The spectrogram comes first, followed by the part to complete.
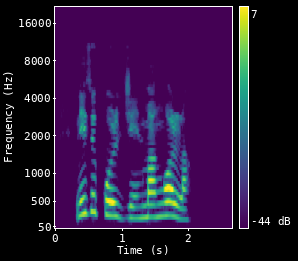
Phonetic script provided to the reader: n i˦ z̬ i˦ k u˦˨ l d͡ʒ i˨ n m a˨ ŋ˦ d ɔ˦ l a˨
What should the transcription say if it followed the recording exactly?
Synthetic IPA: n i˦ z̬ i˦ k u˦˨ l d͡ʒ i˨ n m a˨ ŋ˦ ɡ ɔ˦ l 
